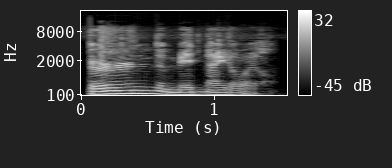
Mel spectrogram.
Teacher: Some pronunciation tips are to stress the words burn and midnight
